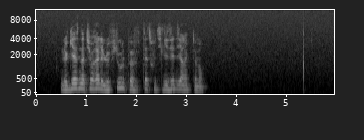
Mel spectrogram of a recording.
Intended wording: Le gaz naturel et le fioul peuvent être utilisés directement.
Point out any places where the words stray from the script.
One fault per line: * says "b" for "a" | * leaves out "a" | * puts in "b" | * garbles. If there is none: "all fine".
all fine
